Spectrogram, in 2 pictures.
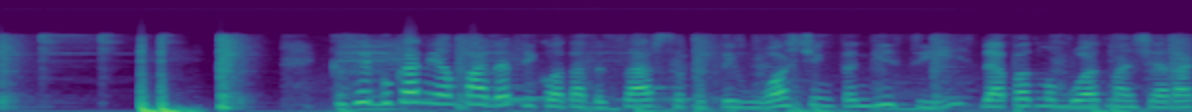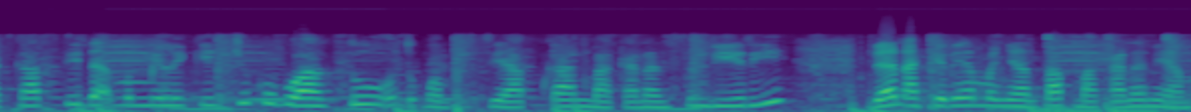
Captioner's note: non-english speech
